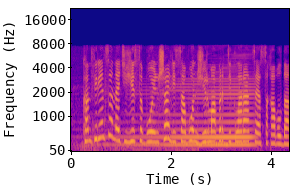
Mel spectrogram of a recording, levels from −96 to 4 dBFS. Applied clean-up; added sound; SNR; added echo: none; Bowed string instrument; 7 dB; none.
